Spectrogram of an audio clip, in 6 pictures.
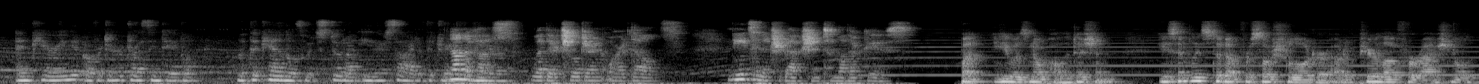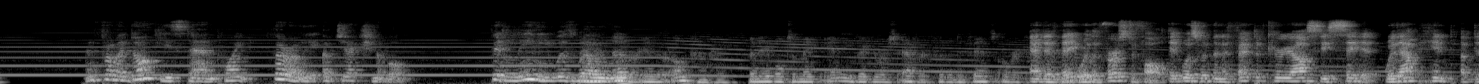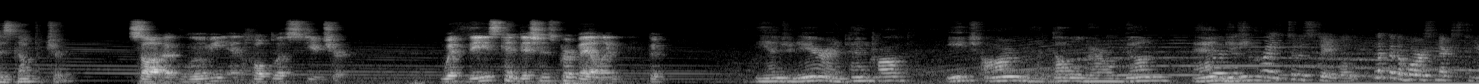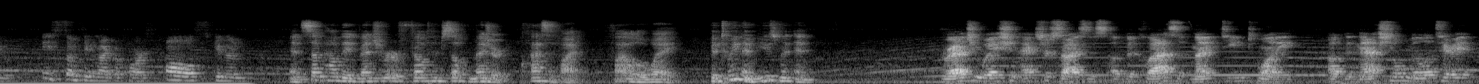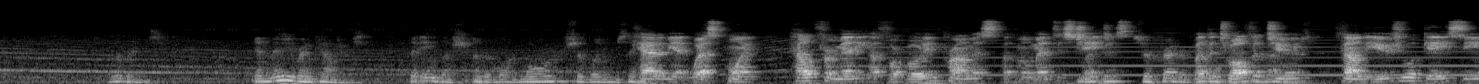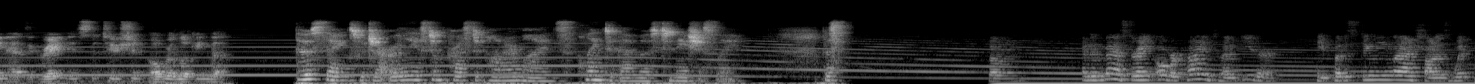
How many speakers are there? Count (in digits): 9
